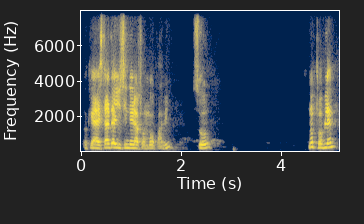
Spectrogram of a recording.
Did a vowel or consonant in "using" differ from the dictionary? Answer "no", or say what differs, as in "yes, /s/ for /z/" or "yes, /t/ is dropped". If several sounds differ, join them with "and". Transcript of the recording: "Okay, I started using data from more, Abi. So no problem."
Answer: yes, /s/ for /z/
